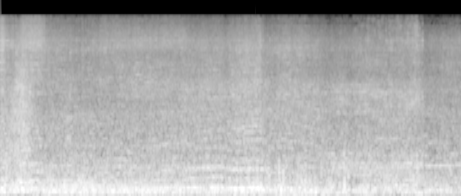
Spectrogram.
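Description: Motorcycles and quad bikes running at low speed as they pass one after another, a steady mix of engines.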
